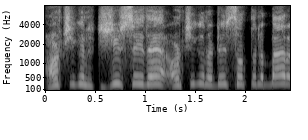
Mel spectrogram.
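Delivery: piercing, high, shrill screaming. Retelling a driver who rolled down his window at him: retelling a driver screaming. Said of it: "he starts screaming at me".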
